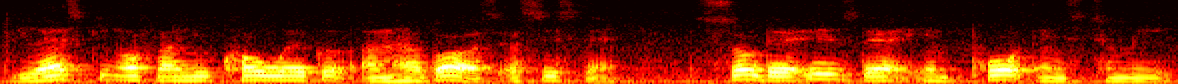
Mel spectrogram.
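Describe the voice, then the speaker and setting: A man's voice: medium pitch, moderate pace. A man narrating an audiobook in a dramatic, conversational first-person style with slangy, emphatic delivery. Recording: muffled narrow phone-like audio.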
